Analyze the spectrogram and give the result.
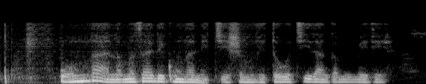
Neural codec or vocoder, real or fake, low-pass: codec, 16 kHz, 0.4 kbps, LongCat-Audio-Codec; fake; 7.2 kHz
